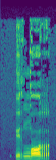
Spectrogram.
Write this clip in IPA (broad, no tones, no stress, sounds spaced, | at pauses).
ʔ ɪ r ŋ͡m ɔ r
